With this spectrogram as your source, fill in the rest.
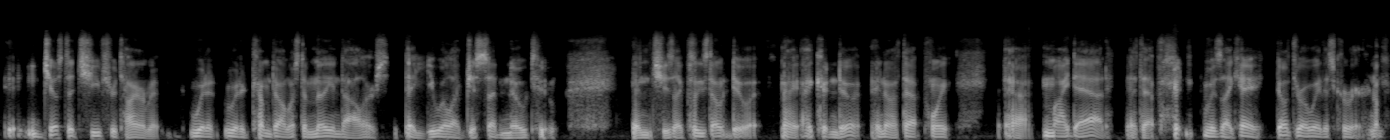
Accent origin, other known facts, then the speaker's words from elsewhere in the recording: Traverse City, Michigan, United States; My entire career, I've been trying to get stationed at Air Station Traverse City in Michigan. It's my hometown.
